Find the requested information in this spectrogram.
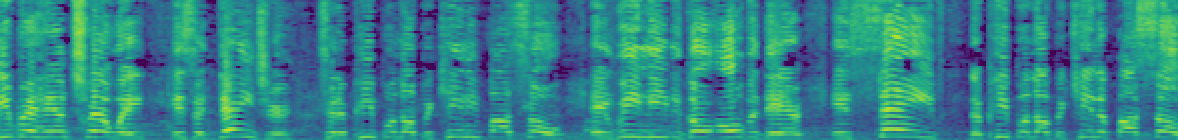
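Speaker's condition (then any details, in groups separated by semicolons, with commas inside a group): No condition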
